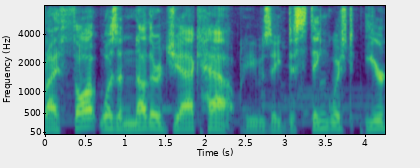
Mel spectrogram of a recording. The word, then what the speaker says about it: Howe: one of this, what I thought was Jack Howe's lectures. And he told me in the email, phonetically, his name was pronounced Huff, Huff, unlike mine, which is pronounced Howe.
